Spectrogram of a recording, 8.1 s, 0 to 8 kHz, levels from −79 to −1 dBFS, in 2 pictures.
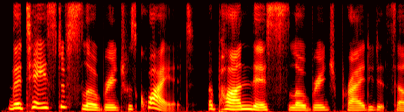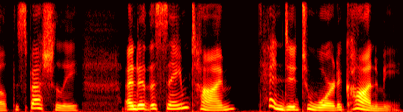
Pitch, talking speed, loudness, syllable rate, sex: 210 Hz, 135 wpm, -20 LUFS, 5.2 syllables/s, female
